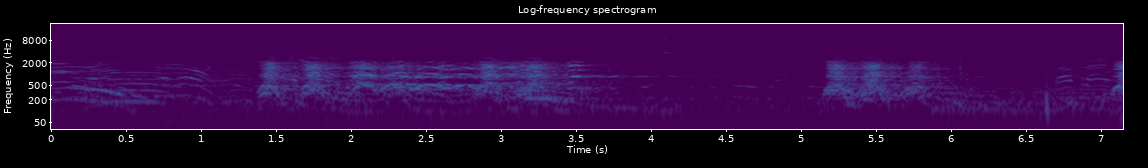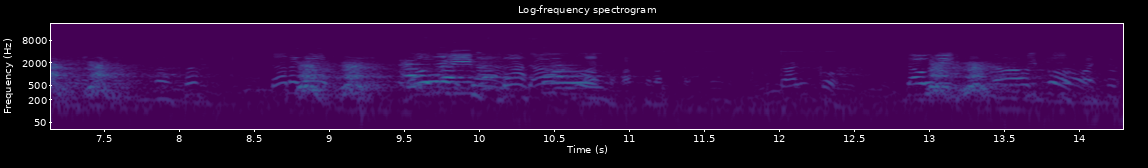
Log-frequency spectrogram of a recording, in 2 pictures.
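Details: Giant Schnauzer Gyn-Yuu, a female from Tenuta de Benedictis, barking during IPO protection work training: several bursts of rapid, harsh barks separated by short pauses, with a human voice heard alongside.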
